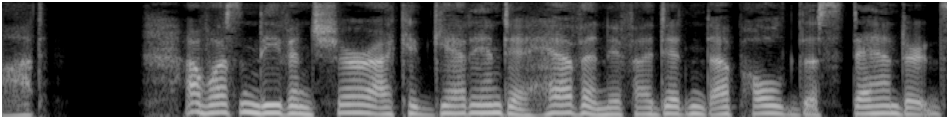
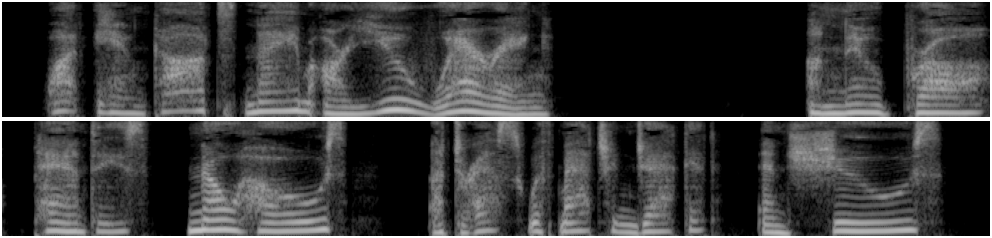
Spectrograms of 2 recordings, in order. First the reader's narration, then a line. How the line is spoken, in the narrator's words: I whispered back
